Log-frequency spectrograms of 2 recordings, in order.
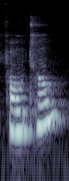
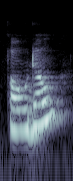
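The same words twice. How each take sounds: First: The t is a crisp, clear t. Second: The t sounds like a quick r. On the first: "instead of" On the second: "the T as an R"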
